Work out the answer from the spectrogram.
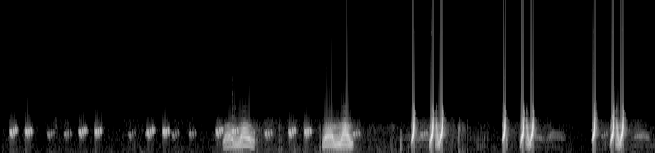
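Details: A wild quail call used when hunting quail with nets. Soft paired chirps open the recording, followed by two raspy nasal growls. Loud, sharp three-note phrases then repeat at about one-second intervals.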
